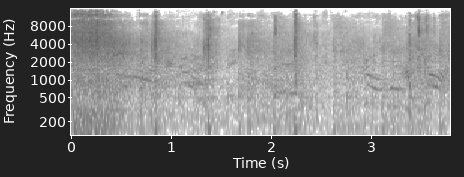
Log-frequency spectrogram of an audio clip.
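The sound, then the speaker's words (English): Rapid gunfire bursts in a video game shooter, dense and loud, with sharp repeated cracks over a constant thumping bed and people talking throughout. “We're getting shot at. I think we're getting shot. Yeah. I think maybe we should shoot these guys down. God, the recoil on this thing.”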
